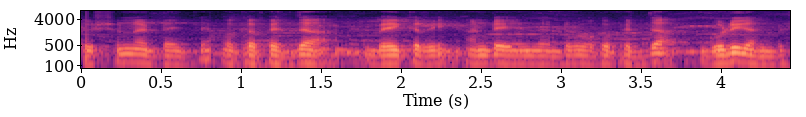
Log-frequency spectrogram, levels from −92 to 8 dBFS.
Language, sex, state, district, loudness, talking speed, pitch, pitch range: Telugu, male, Andhra Pradesh, Guntur, -22 LUFS, 150 wpm, 115 Hz, 110-125 Hz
